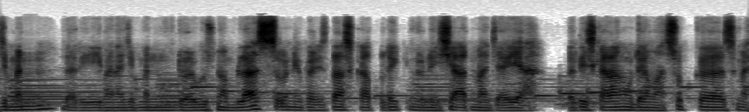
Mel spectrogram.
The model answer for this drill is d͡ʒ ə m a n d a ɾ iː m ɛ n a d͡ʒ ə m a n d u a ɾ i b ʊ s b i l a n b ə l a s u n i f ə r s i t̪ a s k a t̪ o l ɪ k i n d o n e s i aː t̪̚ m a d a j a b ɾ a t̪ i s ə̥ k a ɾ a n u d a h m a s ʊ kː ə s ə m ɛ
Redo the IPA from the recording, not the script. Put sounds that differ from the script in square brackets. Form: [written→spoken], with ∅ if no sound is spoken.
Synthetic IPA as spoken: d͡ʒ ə m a n d a ɾ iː m [ɛ→a] n a d͡ʒ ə m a n d u a ɾ i b [ʊ→u] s [b→m] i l a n b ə l a s u n i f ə r s i t̪ a s k a t̪ o l ɪ k i n d o n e s i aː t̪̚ m a [d→d͡ʒ] a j a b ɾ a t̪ i s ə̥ k a ɾ a [n→ŋ] u d a h m a s ʊ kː ə s ə m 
